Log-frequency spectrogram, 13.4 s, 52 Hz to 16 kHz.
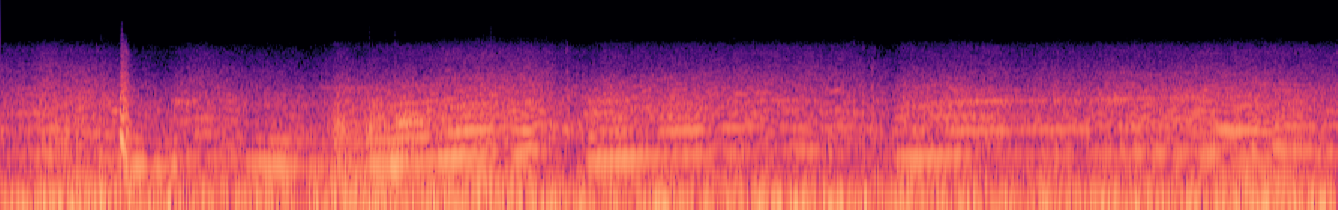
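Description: Opel Ascona 400 rally car's 2.4-litre 16-valve four-cylinder engine heard from inside the cockpit, accelerating hard: the revs climb and drop back at upshifts about three, six and nine seconds in. About a second in there is a brief sharp dip in pitch before the revs climb again.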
